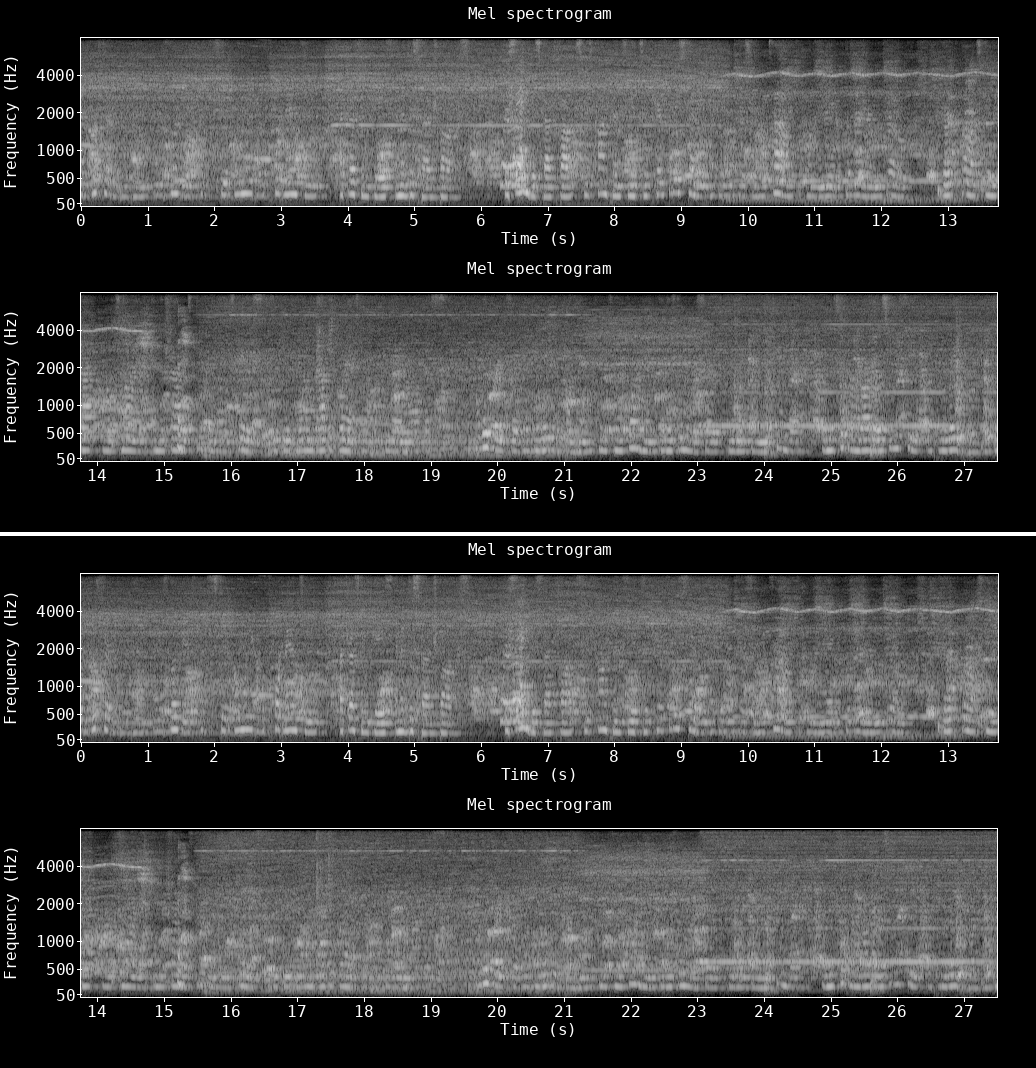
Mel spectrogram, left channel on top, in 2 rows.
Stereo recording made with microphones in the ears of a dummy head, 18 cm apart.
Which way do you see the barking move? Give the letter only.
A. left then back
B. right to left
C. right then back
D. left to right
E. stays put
C.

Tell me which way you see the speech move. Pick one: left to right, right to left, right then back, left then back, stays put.
right to left.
